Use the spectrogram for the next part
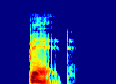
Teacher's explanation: The short E in bed is more relaxed, with your mouth slightly open and your tongue in a more neutral position.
